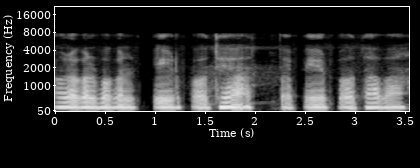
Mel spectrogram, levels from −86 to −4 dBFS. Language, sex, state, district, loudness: Bhojpuri, female, Uttar Pradesh, Ghazipur, -17 LUFS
